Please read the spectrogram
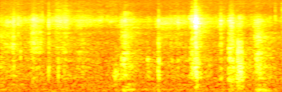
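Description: Faint handling of double-backer playing cards: a few soft ticks and slides as the cards are spread out on a cloth close-up mat.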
